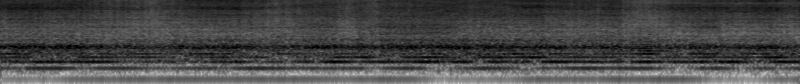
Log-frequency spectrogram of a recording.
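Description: Propeller engines drone loudly and steadily, with a beating, throbbing hum.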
